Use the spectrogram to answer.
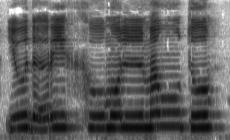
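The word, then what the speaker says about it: يدرككم الموت: Jadi cara membacanya adalah ditasydidkan, ya. Huruf kaf yang pertama dimasukkan ke huruf kaf yang kedua berharokat tersebut. Oke, kita ulang sama-sama. Yudrikumul mautu.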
